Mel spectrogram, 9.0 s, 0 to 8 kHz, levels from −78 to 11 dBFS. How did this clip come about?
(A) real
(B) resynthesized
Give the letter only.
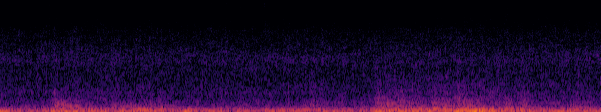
B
